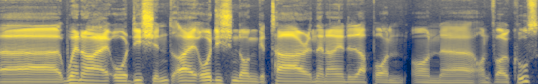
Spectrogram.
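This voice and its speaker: A man's fairly low, bright, sharp voice with an Australian accent, dry and close with no echo, on a very clean recording with a silent background. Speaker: podcast host and band vocalist. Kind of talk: casual chat. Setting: rehearsal space. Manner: chatty, talkative.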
